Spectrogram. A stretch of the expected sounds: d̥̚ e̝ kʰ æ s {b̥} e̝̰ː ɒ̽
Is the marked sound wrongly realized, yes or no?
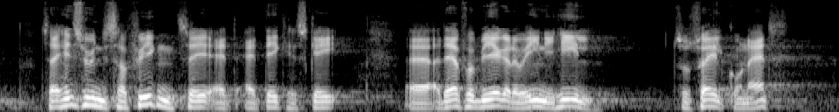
yes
